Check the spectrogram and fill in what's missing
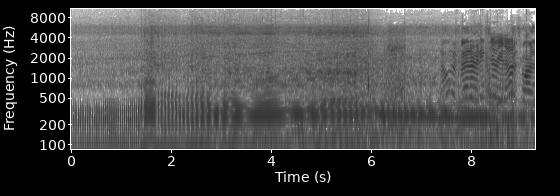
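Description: A Honda Grom motorcycle's small engine runs close by, rising and falling as it revs through gears, with a person talking over it.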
